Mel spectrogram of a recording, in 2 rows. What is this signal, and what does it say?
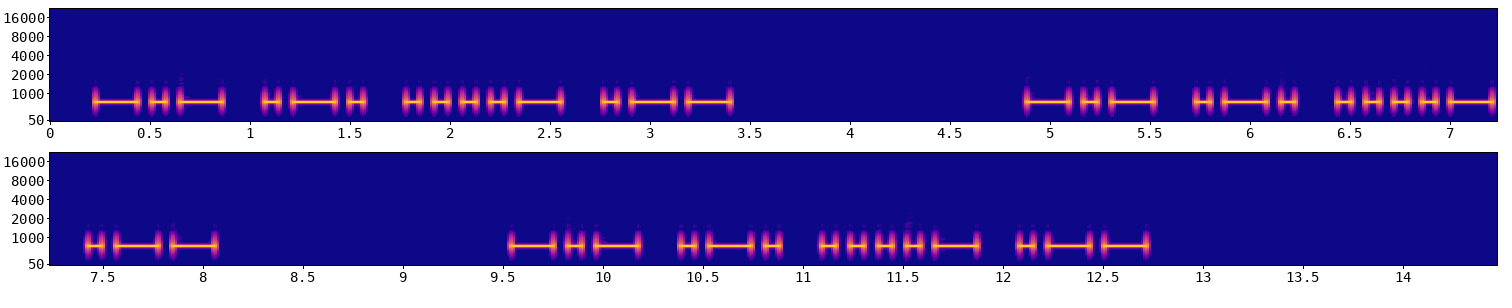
Morse code, heard as a keyed tone, about 17 wpm, 700 Hz. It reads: KR4W KR4W KR4W
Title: USA Call Signs - 4 Characters - Repeated 3x - 17wpm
